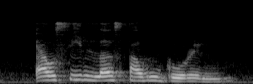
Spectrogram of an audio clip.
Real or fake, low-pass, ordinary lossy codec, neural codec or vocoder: fake; 7.2 kHz; none; codec, 16 kHz, 4 kbps, FunCodec, trained on Chinese and English, 50 frames a second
